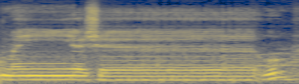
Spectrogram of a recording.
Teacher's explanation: 5 الف کے برابر لمبا کر سکتے ہیں شین کو · علامت تو کی وجہ سے یہاں ہم وقف کریں گے اور وقف کی صورت میں حمزہ کی پیش اڑ جائے گی، من یشاء پڑھا جائے گا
